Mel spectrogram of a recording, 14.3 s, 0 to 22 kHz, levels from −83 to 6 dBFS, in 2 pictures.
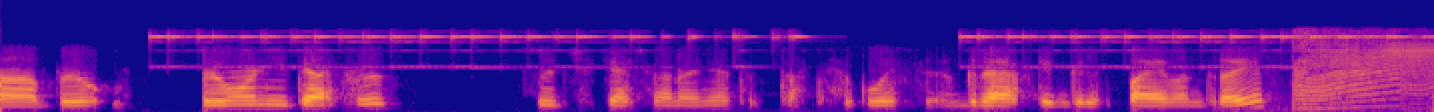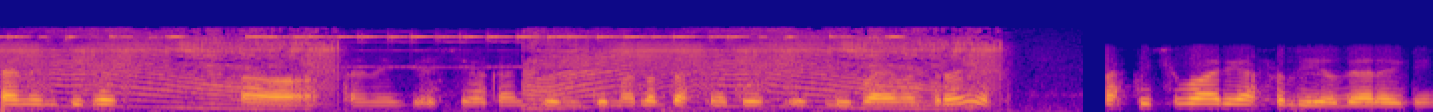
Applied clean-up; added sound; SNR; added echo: none; Bell + Fart; 6 dB; none.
